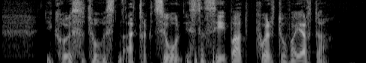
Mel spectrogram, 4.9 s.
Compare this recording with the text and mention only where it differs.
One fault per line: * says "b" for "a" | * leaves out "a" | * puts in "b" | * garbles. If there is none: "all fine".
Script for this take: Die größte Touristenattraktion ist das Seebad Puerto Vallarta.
all fine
